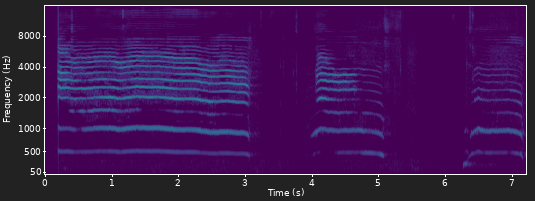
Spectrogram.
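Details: Golden British Longhair cat meowing desperately while asking for food: three long, loud, harmonic meows, the first about three seconds and steady, the second falling at its end, the third shorter and bending upward, with quiet pauses between.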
